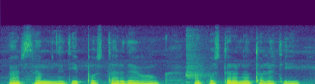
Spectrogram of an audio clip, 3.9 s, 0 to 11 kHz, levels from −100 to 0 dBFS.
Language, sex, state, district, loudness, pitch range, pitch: Chakma, male, Tripura, West Tripura, -18 LUFS, 120-125 Hz, 125 Hz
